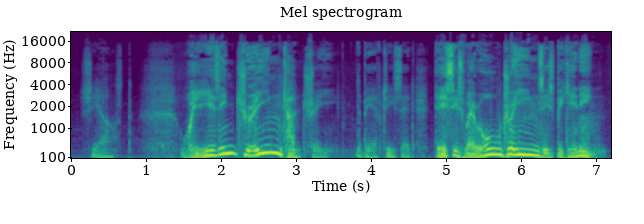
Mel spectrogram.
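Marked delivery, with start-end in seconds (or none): 1.5-3.5 loud, slow friendly giant. A narrator's reading. BFG telling Sophie where they are, booming. 4.8-7.1 giant voice. A narrator's reading. BFG telling Sophie where they are, booming.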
